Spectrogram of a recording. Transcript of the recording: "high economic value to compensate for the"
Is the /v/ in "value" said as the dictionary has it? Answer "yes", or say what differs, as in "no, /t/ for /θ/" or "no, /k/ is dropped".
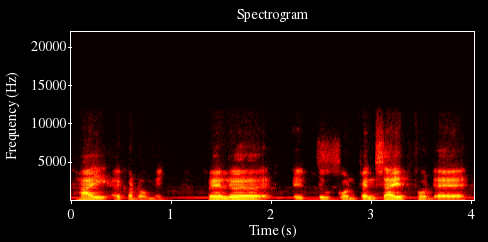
no, /f/ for /v/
